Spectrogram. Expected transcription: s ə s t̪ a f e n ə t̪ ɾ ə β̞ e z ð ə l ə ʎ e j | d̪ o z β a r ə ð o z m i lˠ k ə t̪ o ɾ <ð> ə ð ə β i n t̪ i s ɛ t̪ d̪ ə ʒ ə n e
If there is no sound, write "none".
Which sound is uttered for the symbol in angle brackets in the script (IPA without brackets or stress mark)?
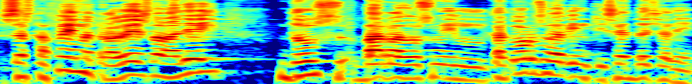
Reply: z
